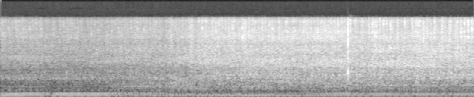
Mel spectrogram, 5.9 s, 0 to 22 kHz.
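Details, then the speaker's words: High idle around 1,400 rpm on a 1973 VW Super Beetle 1745cc with Dellorto FRD 34B carbs jetted for 1415cc, 041 heads, hydraulic lifters; uneven pulsing beat, left-hand carburetor suspected of not firing cleanly; misfire at high rough idle. "and if you can see that it's idling at about 1,400 rpm which is just way too stinking high"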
